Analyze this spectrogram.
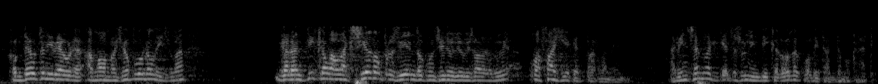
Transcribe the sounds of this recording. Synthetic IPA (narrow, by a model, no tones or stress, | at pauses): kɔmd̪ɛwt̪əniβ̞ɛwɾəʔəmbəlˠməʒop̬luɾəlizmə | ɡəɾənt̪ikələləksioðəlˠpɾəziðend̪əlˠkunsɛʎuwðijuβizwalˠðəɾuələfaʒiəkɛt̪̚pərləmḛn | əmimsɛmbləkəkɛt̪ezunind̪ikəðoðəkwəlit̪at̪̚d̪əmukɾa̰t̪i̥kə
